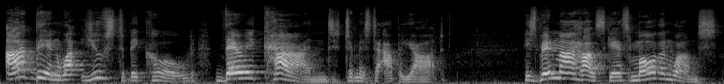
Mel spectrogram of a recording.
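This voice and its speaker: A woman's voice: low voice, sharp tone, exaggerated voice. An actress playing an imperious, easily outraged rich aristocratic mother in a British radio drama. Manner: haughty, commanding.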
